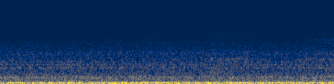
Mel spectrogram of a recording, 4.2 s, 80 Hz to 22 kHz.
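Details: 2002 Ford Econoline E350 5.4 Triton V8, just over 100,000 miles, after new spark plugs and one coil pack for a P0351 misfire: low, even rumble, no stumble; idles smoothly.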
